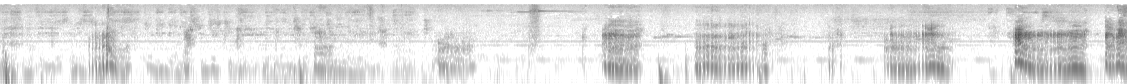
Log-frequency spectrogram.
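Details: Maltese dogs tugging on a toy together, giving repeated snarling growls in short harsh bursts, several louder ones clustered toward the end, separated by quieter breathy gaps in a small indoor room.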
